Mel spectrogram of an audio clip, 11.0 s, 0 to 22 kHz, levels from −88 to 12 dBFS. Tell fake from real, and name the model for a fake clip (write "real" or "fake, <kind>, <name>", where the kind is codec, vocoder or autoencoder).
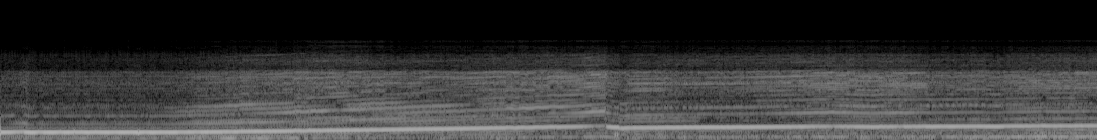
real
